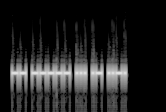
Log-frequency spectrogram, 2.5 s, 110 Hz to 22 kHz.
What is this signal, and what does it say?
Morse code, heard as a keyed tone, about 40 wpm, 700 Hz. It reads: M0SAF
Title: DXCC-100 Call Signs - 5 Characters - Repeated 2x - 40wpm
